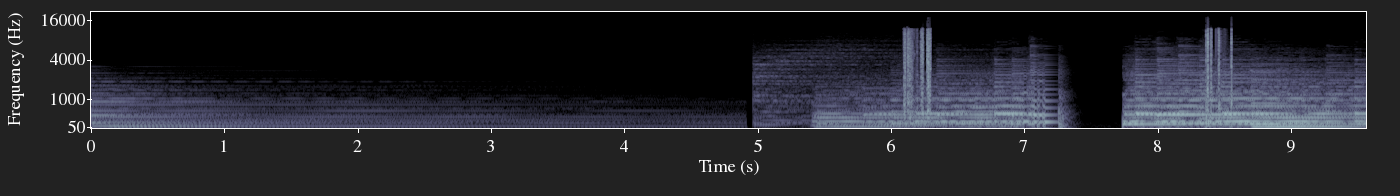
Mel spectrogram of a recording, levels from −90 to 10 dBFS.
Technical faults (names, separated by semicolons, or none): cable scratch noise; short concealed packet loss; long network dropout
